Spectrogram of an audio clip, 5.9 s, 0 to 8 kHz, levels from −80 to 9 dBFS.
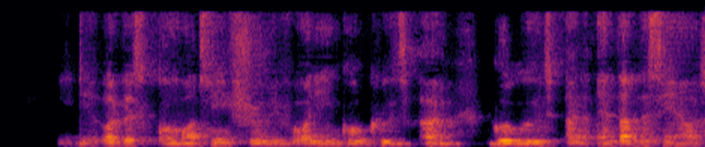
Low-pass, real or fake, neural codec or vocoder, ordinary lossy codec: none; fake; codec, 16 kHz, 1.1 kbps, Voila-Tokenizer; none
